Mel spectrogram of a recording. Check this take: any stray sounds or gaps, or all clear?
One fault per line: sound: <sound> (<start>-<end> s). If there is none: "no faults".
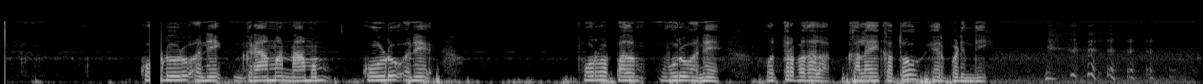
sound: dropout (1.5-1.6 s)
sound: laugh (10.4-11.8 s)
